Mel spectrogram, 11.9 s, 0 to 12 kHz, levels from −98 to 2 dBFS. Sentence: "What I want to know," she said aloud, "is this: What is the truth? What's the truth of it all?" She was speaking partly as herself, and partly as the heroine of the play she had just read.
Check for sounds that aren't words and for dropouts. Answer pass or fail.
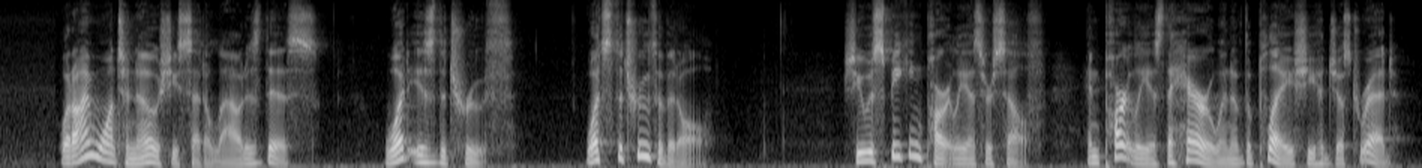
pass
